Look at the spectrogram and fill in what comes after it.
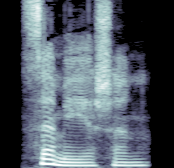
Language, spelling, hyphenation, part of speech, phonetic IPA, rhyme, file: Hungarian, személyesen, sze‧mé‧lye‧sen, adverb / adjective, [ˈsɛmeːjɛʃɛn], -ɛn, Hu-személyesen.ogg
- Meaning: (adverb) personally, in person; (adjective) superessive singular of személyes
